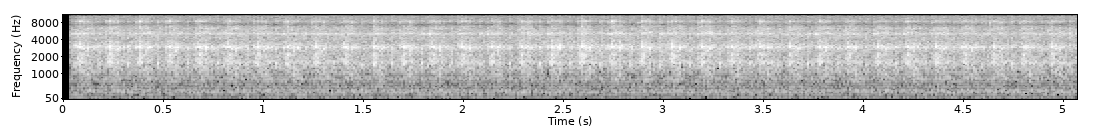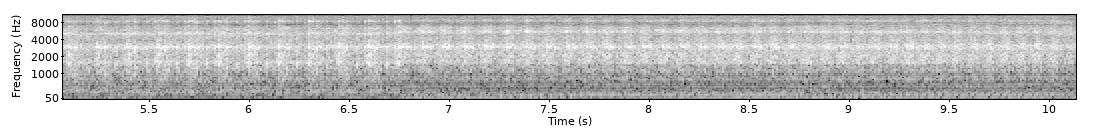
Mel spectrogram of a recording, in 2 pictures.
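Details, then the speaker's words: 2004 Ford 6.0L Powerstroke diesel that starts but runs very rough: idle lopes and stumbles unevenly with a lumpy knock that shifts partway; misfire, two or three bad injectors suspected, not yet confirmed by scanner. "hey folks welcome back yeah so this thing's uh not really running that great sounds like it's got a couple two three uh bad injectors"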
